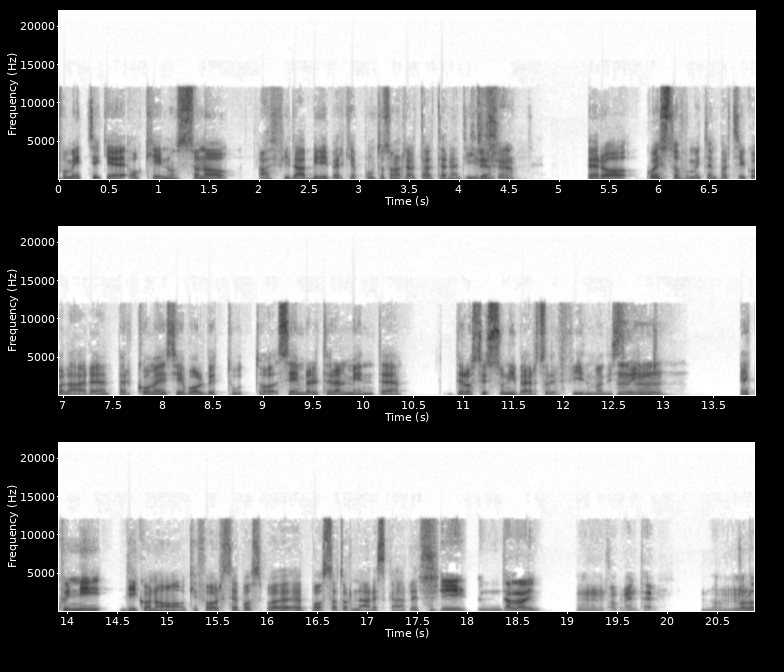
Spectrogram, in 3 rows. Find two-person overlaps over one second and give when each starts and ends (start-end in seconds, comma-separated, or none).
none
